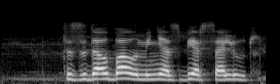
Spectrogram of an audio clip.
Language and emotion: Russian, angry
